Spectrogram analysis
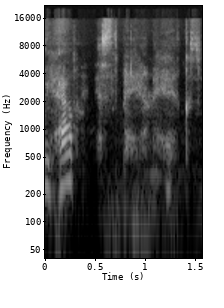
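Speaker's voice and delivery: whispered, hushed, barely audible, under the breath. Imitating a grandmother saying the word Hispanics: imitating a whispered word. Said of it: "She has to whisper it".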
